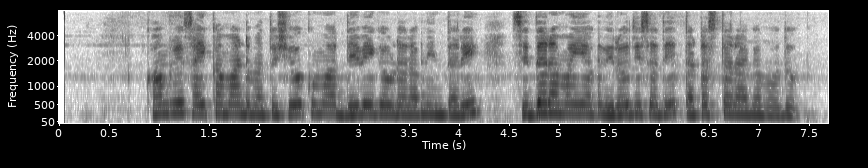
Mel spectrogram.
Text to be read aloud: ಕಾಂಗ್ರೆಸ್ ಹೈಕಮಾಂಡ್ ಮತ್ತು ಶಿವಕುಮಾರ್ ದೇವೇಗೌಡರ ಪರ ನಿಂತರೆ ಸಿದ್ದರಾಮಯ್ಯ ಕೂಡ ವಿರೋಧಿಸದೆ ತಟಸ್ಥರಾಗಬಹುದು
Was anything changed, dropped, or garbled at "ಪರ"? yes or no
yes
